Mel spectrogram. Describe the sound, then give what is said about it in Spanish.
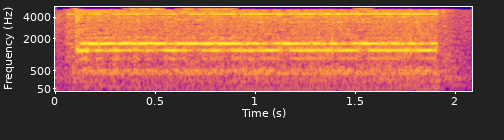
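A telephone bell rings in one continuous, loud, trilling burst of about two seconds, then stops abruptly. No voices are heard. “¿Qué teléfono más raro que se suene y se va?”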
